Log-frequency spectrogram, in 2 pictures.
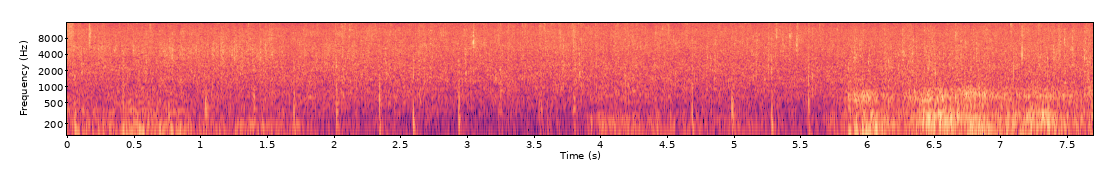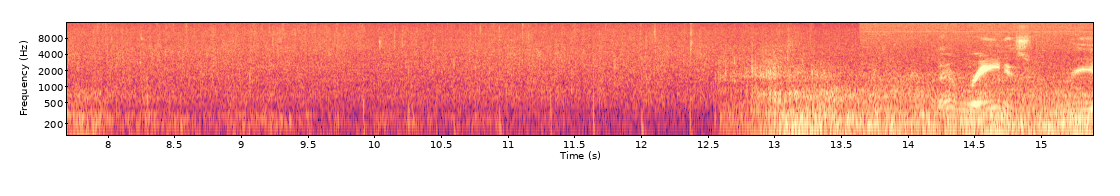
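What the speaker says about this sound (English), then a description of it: "Rain is really coming down." Heavy rain and rolling thunder in the video game The Division 2, a steady loud downpour with a deep thunder swell midway and a stronger surge near the end.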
